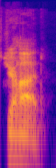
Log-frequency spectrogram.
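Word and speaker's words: Jihaad: If you go to their Instagram, Sky Motorcars, and like the photo of Jihad Campbell, did I pronounce Jihad Campbell or Jiad? Jiad. No, it's Jiad.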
